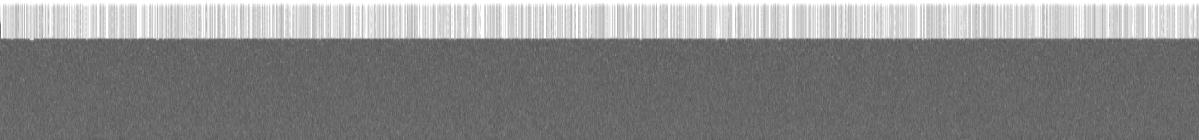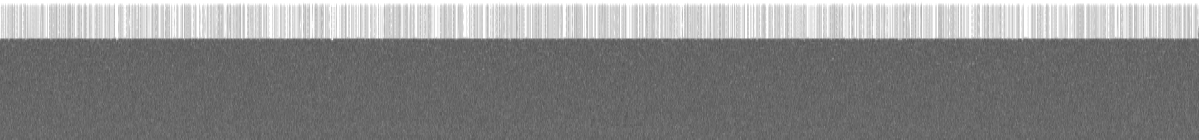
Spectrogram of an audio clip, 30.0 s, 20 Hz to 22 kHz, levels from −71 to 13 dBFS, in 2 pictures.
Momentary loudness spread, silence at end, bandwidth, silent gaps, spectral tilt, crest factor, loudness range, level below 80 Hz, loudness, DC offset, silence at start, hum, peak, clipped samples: 0 LU; 0 s; over 20 kHz; none; 0 dB/octave; 8 dB; 0 LU; -34 dBFS; -5 LUFS; under 0.1%; 0 s; none; 0 dBFS; 0.6%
